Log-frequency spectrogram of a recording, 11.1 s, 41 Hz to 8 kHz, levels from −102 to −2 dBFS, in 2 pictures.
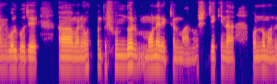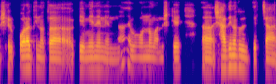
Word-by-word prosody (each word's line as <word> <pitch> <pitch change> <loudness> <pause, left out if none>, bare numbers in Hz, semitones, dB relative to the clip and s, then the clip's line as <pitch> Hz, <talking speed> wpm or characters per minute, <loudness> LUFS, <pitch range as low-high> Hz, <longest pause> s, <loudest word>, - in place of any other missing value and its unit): আমি 110 0 -7
বলব 115 0 -2 0.2
যে 110 - +3 0.6
আ - - +4 0.3
মানে 110 0 -2
অত্যন্ত 120 0 -12 0.2
সুন্দর 125 +2 +2 0.3
মনের 115 0 +3
একজন 105 0 -9 0.2
মানুষ 95 +1 -9 0.2
যে 105 - +1
কিনা 105 -2 -1 0.5
অন্য 110 +1 -4
মানুষের 105 +1 -2 0.2
পরাধীনতাকে 110 -3 +4
মেনে 110 0 -1
নেন 95 -1 -9
না - - -8 0.2
এবং 110 -2 -7
অন্য 110 0 -7
মানুষকে 105 +1 -2 0.6
আ - - +6 0.2
স্বাধীনতা 125 +1 +4
দিতে - - -6 0.2
চান। 95 -2 +3
110 Hz, 135 wpm, -27 LUFS, 105-115 Hz, 0.6 s, আ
